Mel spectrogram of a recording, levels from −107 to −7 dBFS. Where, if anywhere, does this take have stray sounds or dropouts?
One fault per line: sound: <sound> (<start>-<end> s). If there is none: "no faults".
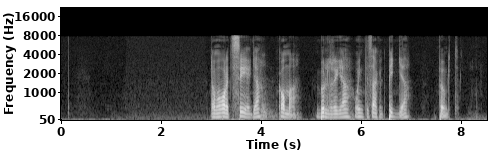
no faults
